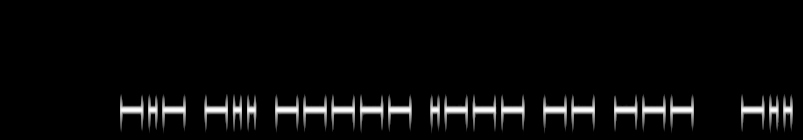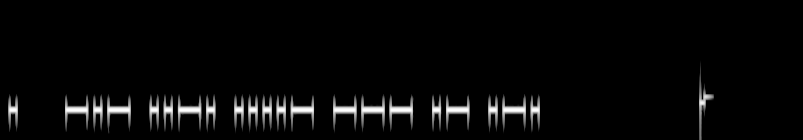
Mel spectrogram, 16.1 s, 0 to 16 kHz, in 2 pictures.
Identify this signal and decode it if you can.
Morse code, heard as a keyed tone, about 17 wpm, 700 Hz. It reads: KD0JMO DE KF4OAR
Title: USA Callsign DE Callsign - 6 Characters - 17wpm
